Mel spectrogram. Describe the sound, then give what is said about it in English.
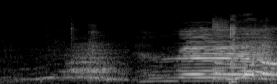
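A newborn heifer calf, born that morning at 5 o'clock, moos twice in a calf shed on a farm: a wavering, mid-pitched bawl, then a longer, louder, strained call that rises and holds, with no voices. “Lovely Charlie heifer calf.”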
